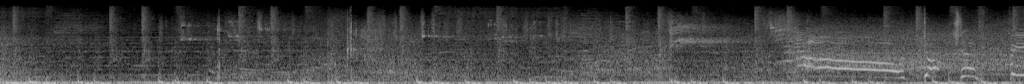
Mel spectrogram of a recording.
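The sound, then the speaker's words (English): A tennis crowd cheers loudly and steadily as Rublev breaks Team World and Kyrgios ignites the crowd with a shimmy, a dense roar of yells and whoops with sharp claps and shouts scattered through it, and shrill whistles rising and falling near the end. “And he will ignite this crowd.”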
